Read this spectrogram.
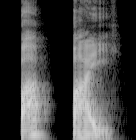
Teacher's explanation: Veja, a sílaba que mais se prolonga é a última, papai, certo? Então ali você tem uma sílaba átona, pá, e depois uma sílaba tônica, pai.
